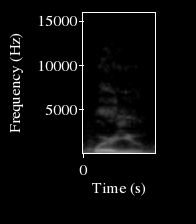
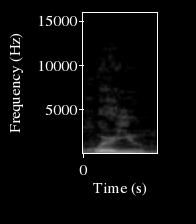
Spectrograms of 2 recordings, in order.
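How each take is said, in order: The two takes are said the same way.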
